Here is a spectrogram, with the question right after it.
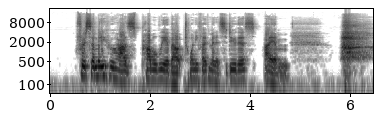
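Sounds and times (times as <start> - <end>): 
speech: 0.6 - 5.2, 5.8 - 6.1
deep controlled tactical breathing: 4.8 - 6.4.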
